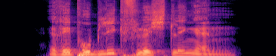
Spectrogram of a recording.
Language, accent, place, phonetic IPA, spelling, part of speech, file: German, Germany, Berlin, [ʁepuˈbliːkˌflʏçtlɪŋən], Republikflüchtlingen, noun, De-Republikflüchtlingen.ogg
- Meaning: dative plural of Republikflüchtling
